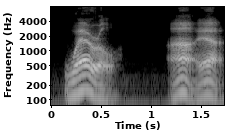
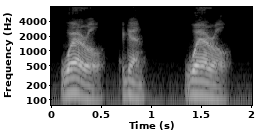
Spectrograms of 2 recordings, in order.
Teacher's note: take the r from where we join it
